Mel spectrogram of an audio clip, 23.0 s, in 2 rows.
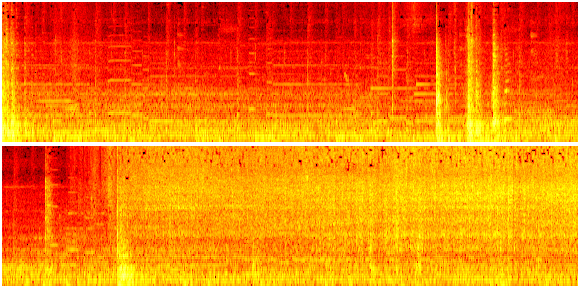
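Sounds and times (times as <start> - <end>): cabbage sizzling in a pan: 13.0 - 23.0.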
